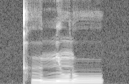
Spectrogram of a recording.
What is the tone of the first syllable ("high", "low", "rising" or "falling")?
low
